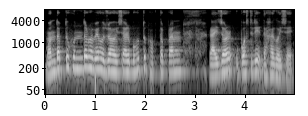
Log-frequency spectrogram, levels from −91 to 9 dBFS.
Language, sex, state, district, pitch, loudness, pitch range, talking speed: Assamese, male, Assam, Kamrup Metropolitan, 155 Hz, -17 LUFS, 140-180 Hz, 130 wpm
